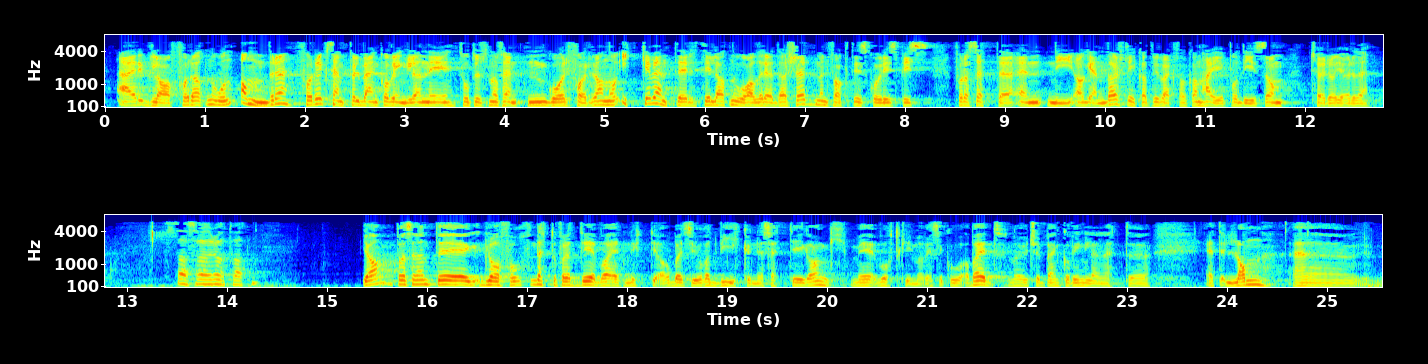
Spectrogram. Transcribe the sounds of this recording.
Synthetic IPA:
æɾɡlɑːfɔɾɑt̪nuːənɑnd̪ɾəfɔɾɛksɛmpəlbæŋkɔʋɪŋlənɪt̪ʰuːt̪ʉːsən̩ɔfɛmt̪ən̩ɡoːɾfɔɾːɑnɔʔɪkːəʋɛnt̪əɾt̪ʰɪlɑt̪nuːəɑləɾeːd̪əhɑʂɛd̪ːmɛnfɑkt̪ɪsk̚ɡoːɾɪspɪsfɔɾɔsɛt̪ːəʔɛnːyːʔɑɡɛnd̪ɑʂɭiːkɑt̪ʋɪʋæʈfɑlkʰɑnhæɪəpʰɔd̪ɪsɔmt̪ʰœɾɔjøːɾəd̪ɛ | st̪ɑːsɾɑd̪ɾuːt̪ʋɑt̪n̩ | jɑːpʰɾɛsɪd̪ɛnt̪̚d̪ɛɡlɑːfɔɾnɛt̪ːɔpfɔɾɛɑt̪̚d̪ɛʋɑɾɛɪt̪nʏt̪ːɪɑɾbæɪsjuːɾəɑt̪ʋɪkʰʉnːəsɛt̪ːəɪɡɑŋɡmɛʋɔɾt̪kʰliːmɑɾɪsɪkʊɑ̰ɾbæɪd̪nɔjʊt͡ʃøːp̚bæŋkɔʋɪŋlɛnɛt̪ | ɛt̪lɑnː

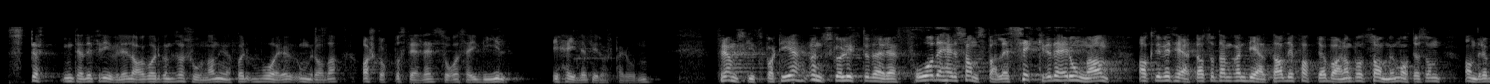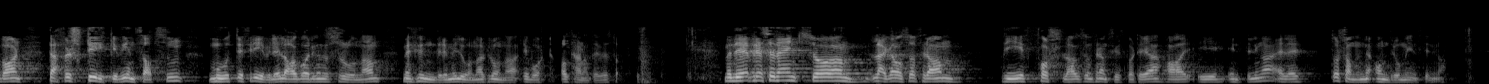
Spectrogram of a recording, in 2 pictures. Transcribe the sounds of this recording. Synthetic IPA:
st̪œt̪n̩t̪ɪld̪ɪfɾiːʋɪlɪəlɑːɡɔɔɾɡɑnɪsɑʂuːnənəɪnːɑfɔɾʋoːɾəʊmɾoːd̪əhɑʂʈɔt̪̚ːpʰɔst̪eːd̪əsɔsæɪʋiːl | ɪhæɪləfiːɾəoːʂpʰæɾɪuːd̪n̩ | fɾɛmskɾɪt̪spʰɑʈiːəœnskəɾɔlʏft̪əd̪eːɾəfoːd̪ɛɦæːɾsɑmspælːəsɪkɾəd̪ɛhæːɾʊŋːɑnɑkt̪ɪʋɪt̪ʰeːt̪sɔɑt̪̚d̪ɛmkɑnd̪eːlt̪ʰɑːd̪ɪfɑt̪ːɪəbɑːɳɑnpʰɔsɑmːəmoːt̪əsɔm | ɑnd̪ɾəbɑːɳd̪̥æɾfɔʂʈʏɾkəɾʋɪɪnsɑt̪sn̩muːt̪̚d̪ɪfɾiːʋɪlɪəlɑːɡɔɔɾɡɑnɪsɑʂuːnɑnmɛɦʉnd̪ɾəmɪlɪuːnəɾkʰɾuːnə̰ɾʔɪʋɔʈɑlt̪ʰæɳɑt̪iːʋəst̪ɔfpʰɔʂɛt̪ | mɛnd̪ɛpʰɾɛsɪd̪ɛnt̪sɔlɛɡːjæɔlsɔfɾɑm | d̪ɪfɔʂɭɑːɡsɔmfɾɛmskɾɪt̪spɑʈiːəhɑɾɪɪnst̪ɪlɪŋɑʔɛ̰lːəɾ | st̪uːʂɑmːənmɛʔɑnd̪ɾəʊmːɪnst̪ɪlɪ̰ŋɑ̰

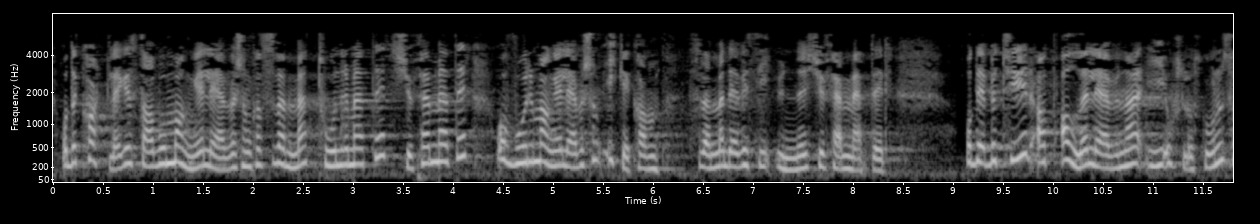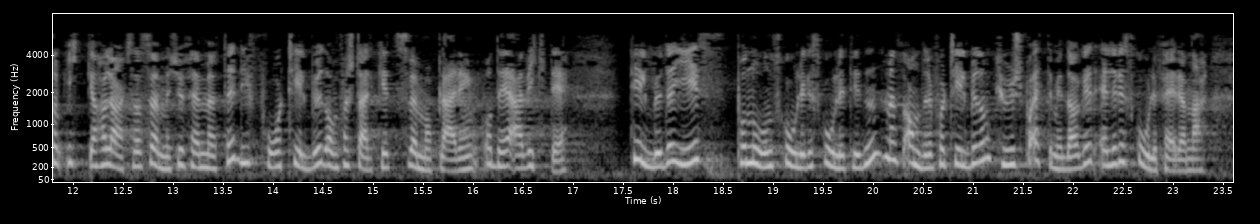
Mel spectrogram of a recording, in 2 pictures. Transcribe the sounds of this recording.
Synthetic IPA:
ɔd̪ɛkʰɔʈːlɛɡəsd̪ɑʋʊɾmɑŋːəɛleːʋəʂɔmkʰɑnsʋœmːət̪ʰuːhʉnd̪ɾəmeːt̪əɾçʉəfɛmːeːt̪əɾɔʋʊɾmɑŋːəɛleːʋəʂɔmɪkːəkʰɑn | sʋɛmːəd̪ɛʋɪsiːʔʉnːəɾçʉəfɛmːeːt̪əɾ | ɔd̪ɛbət̪ʰyːɾɑt̪ʰɑlːəɛleːʋəɳəʔɪʊʂlʊskuːln̩sɔmɪkːəɦɑɭæːʈsæɪɔsʋœmːəçʉəfɛmːøːt̪əɖɪfoːʈʰɪlbʉːd̪ɔmfɔʂʈæɾkət̪sʋœmːɔplæːɾɪŋʔɔd̪ɛæɾʋɪkt̪ɪ | t̪ʰɪlbʉːd̪əjiːspʰɔnuːənskuːləɾɪskuːlət̪ʰiːd̪n̩mɛnsɑnd̪ɾəfoːʈʰɪlbʉːd̪ɔmkʰʉːʂpʰɔɛt̪ːəɾmɪd̪ɑːɡəɾɛlːəɾɪskuːləfeːɾɪənə

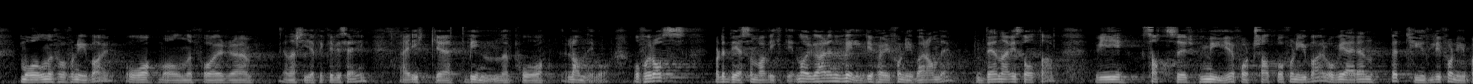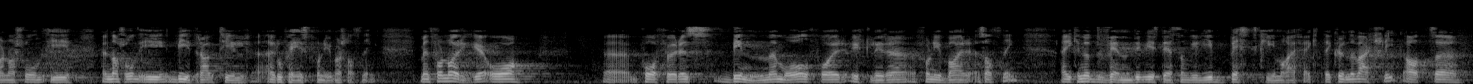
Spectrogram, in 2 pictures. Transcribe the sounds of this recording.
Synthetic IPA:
moːlənəfɔɾfɔɳyːbɑ̰ːɾʔɔmo̰ːlənəfɔɾ | ɛnæʂḭːɛfək̚t̪ɪʋɪseːɾɪŋ | ʔæ̰ɾʔɪkːəbɪnːən̩əpʰɔlɑnːɪ̰ʋo̰ːɔfɔɾɔs | ʋɑɖɛd̪ɛsɔmʋɑɾʋɪkt̪ɪnɔɾɡəhɑɾɛnʋɛld̪ɪɦœʏfɔɳyːbɑːɾəɑnd̪ḛːl | d̪ɛnæɾʋɪst̪ɔlt̪ɑ̰ʋ | ʋɪsɑt̪səɾmyːəfɔʈʂɑt̪̚ːpʰɔfɔɳyːbɑ̰ːɾəɔʋɪæɾɛnbət̪ʰyːd̪əlɪfɔɳyːbɑːɳɑʂuːnɪɛnːɑʂuːnʔɪbiːd̪ɾɑːɡt̪ʰɪla̰ʉɾʊpʰeːɪskfɔɳyːbɑːʂɑ̰t̪snɪ̰ŋmɛnfɔɳɔɾɡəʔɔ | pʰoːføːɾəsbɪnːənəmoːlfɔɾʏt̪ːlɪɾəfɔɳyːbɑːɾsɑt̪snɪ̰ŋæɾɪkːənœd̪ʋɛnd̪ɪʋiːsd̪ɛsɔmʋɪljiːbɛst̪kʰliːmɑɛfɛ̰kt̪̚d̪ɛkʰʉnːəʋæːʈʂɭiːkɑt̪

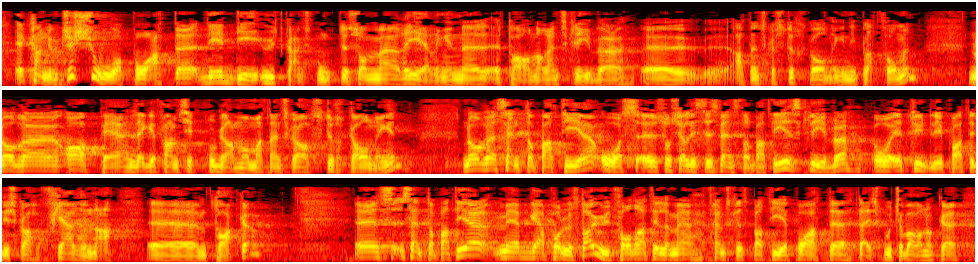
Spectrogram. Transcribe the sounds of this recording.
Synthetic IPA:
jɛkʰɑnjʊɪçːəʃoːpʰɔɑ̰t̪d̪ɛæd̪ɛʔʉːt̪ɡɑ̰ŋspʰʊŋk̚t̪əsɔmɾɛjeːɾɪŋənt̪ʰɑ̰ːɾnɔɾɛnskɾiːʋəɾ | ɑ̰t̪̚d̪ɛnskɑst̪ʏʁkəɔɾnɪŋənɪpʰlɑ̰t̪fɔɾmən | nɔɾɑːpʰeːlɛɡːəfɾɑmːsɪt̪̚pʰɾʊɡɾɑmːɔmɑt̪̚d̪ɛnskɑst̪ʏɾkəɔɾnɪŋən | nɔʁsɛnt̪əɾpɑʁt̪ʰiːəʔɔsʊsɪɑlɪst̪ɪskʋɛnst̪ɾəpɑt̪ʰiːəskʁiːʋəɾɔæt̪ʰyːd̪əlɪəpʰɔɑt̪d̪ɪskɑfjæɾnɑ̰ | t̪ʰɑ̰ːkə | sɛnt̪əpɑt̪iːəmɛɡɛɾpʰɔlːəst̪ɑːɡʉːt̪fɔɾd̪ɾɑt̪ʰɪlːɔmɛfʁɛmskʁɪt̪spɑɾt̪ʰiːəpʰɔɑt̪d̪æɪskʉlɪçːəʋɑːɾənɔkːə

